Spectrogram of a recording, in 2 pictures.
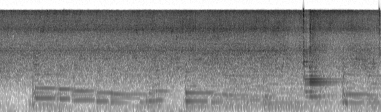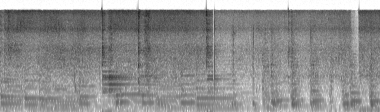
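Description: Jengkol stir-fried in a pan with sweet soy sauce, Betawi style, gives a continuous sizzle with scraping stirs, set against steady background music.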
